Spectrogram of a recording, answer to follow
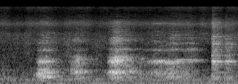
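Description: An animal calling: a series of short pitched calls, loudest about a second in, the last held briefly near the end.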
